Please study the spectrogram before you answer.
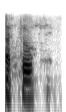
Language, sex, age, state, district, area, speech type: Sanskrit, male, 45-60, Karnataka, Udupi, rural, conversation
